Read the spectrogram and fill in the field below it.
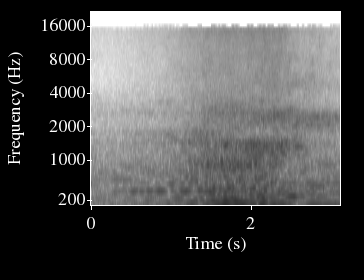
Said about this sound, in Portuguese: Esses barulhinhos dessas motos, né? Misericórdia.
